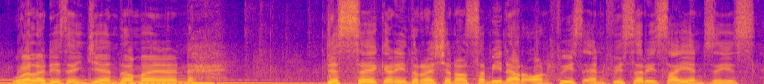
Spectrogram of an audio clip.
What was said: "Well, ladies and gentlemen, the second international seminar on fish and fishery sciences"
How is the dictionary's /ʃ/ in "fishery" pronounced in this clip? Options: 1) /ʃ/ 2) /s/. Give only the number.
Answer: 2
